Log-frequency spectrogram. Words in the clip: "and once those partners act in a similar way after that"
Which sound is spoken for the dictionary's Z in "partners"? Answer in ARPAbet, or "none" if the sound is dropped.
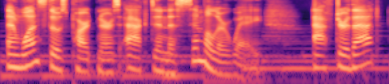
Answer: Z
